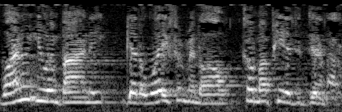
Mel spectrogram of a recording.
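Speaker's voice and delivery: plain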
